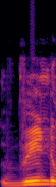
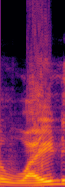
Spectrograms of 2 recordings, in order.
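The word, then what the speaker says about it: wind: for example letter bat आणि दुसरा प्रकार म्हणजे spelling same but pronunciation and meaning change जसे की डब्ल्यू आय एन डी विंड म्हणजे वारा आणि डब्ल्यू आय एन डी याचा उच्चार वाईंड केल्यानंतर वाईंड म्हणजे गुंडाळणे इफ यू नो मोर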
